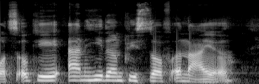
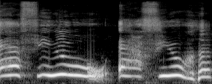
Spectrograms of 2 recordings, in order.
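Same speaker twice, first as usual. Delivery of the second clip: mock very high slow shriek, "you" stretched long; 14 semitones higher than usual. Retelling the girls shouting at the Casa girls: imitating screaming. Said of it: "So they started screaming".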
